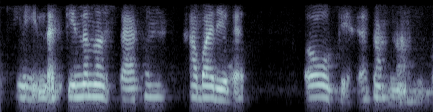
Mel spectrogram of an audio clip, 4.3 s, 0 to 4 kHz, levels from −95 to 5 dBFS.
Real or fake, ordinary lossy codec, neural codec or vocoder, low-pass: fake; none; codec, 24 kHz, 0.9 kbps, WavTokenizer, medium speech release version 1; 3.6 kHz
